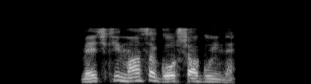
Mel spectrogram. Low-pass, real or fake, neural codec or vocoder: 5.4 kHz; fake; codec, 16 kHz, 4 kbps, FreqCodec, smaller model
